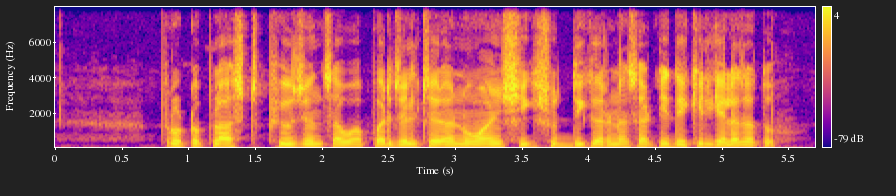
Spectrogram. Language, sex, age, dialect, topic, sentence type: Marathi, male, 25-30, Standard Marathi, agriculture, statement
